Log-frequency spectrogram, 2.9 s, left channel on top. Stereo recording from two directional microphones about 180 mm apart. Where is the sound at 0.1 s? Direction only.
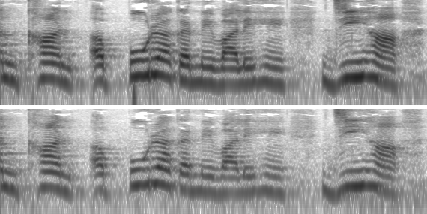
25° left (ahead or behind).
